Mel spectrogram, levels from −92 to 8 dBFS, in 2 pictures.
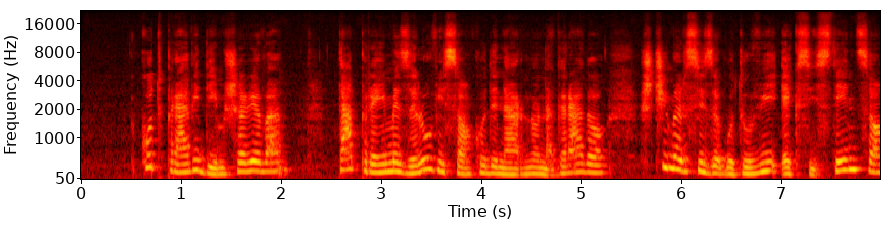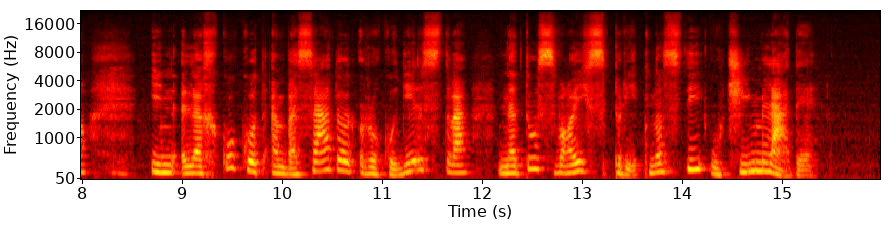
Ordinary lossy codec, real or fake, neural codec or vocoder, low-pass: none; fake; vocoder, 44.1 kHz, 128 mel bands, Pupu-Vocoder; none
